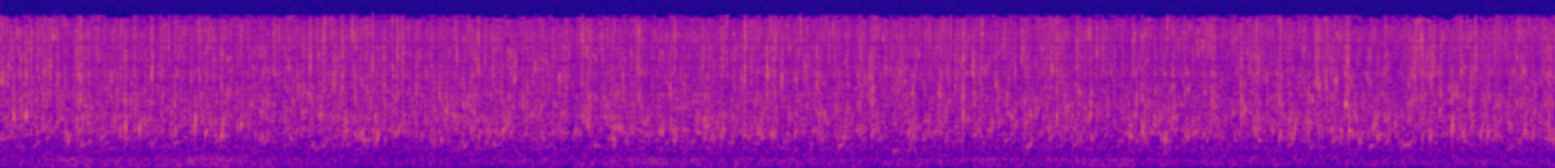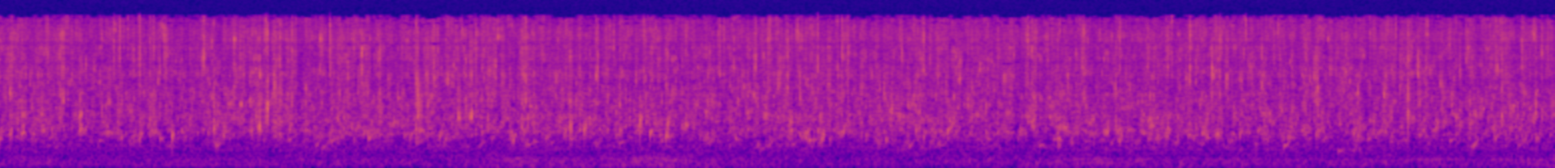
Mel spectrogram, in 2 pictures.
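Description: Near silence: a faint, steady trickle like running water, with no other events.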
